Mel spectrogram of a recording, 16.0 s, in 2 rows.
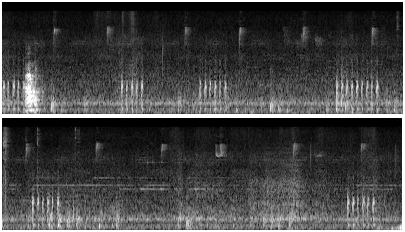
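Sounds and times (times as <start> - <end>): bird trills: 8.2 - 12.6, 14.8 - 15.8.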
